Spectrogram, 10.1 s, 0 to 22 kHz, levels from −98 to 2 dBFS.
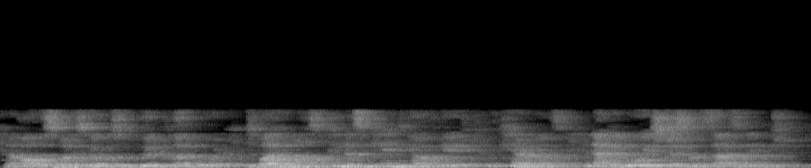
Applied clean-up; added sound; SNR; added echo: none; none; none; reverberation time 2.0 s.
